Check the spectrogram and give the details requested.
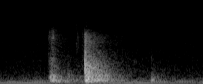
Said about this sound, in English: The door opens.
